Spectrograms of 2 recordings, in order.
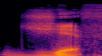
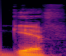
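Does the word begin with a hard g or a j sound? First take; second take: j sound; hard g. First: The word begins with a j sound. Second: The word begins with a hard g sound. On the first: The speaker calls it right. "the correct way to call it is GIF. Like peanut butter" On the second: The speaker calls it wrong. "A lot of people tell you GIF"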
